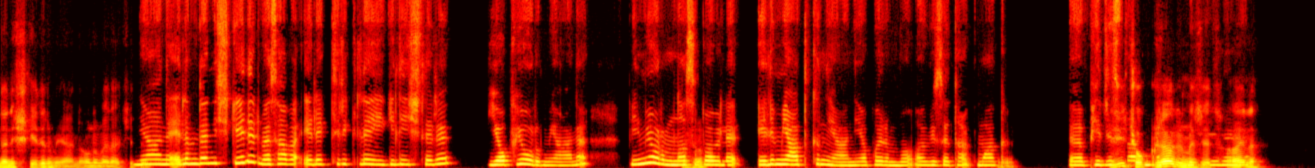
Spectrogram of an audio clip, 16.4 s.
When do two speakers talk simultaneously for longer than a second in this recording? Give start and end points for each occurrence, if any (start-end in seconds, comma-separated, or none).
13.9-15.7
